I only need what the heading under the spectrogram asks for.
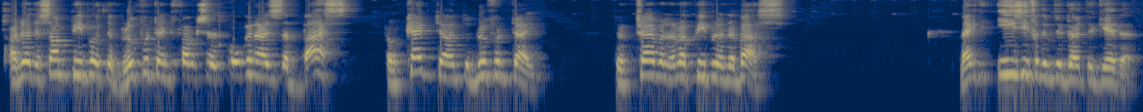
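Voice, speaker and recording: A man with a high-pitched voice leads an informal training session. He keeps his points simple and repeats them, with a little laugh at his own jokes now and then. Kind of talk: training talk on network marketing events.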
